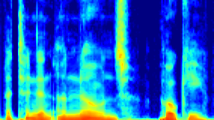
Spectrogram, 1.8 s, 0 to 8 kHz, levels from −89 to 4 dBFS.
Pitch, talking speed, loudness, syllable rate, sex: 115 Hz, 100 wpm, -17 LUFS, 4.8 syllables/s, male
